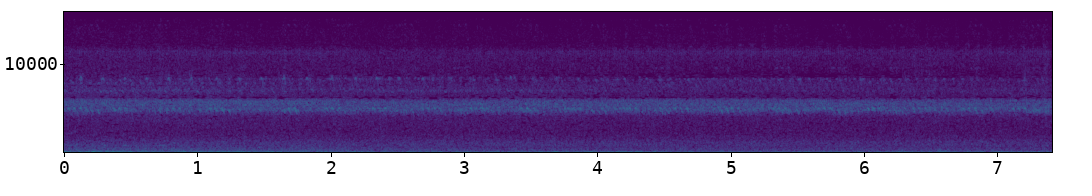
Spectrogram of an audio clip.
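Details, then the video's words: Crickets sing a bright, dense high trill with faint pulsing, accompanied by a light, steady breeze. "Crickets & Wind"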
